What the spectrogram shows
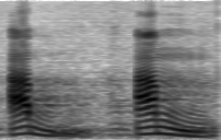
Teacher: Jadi bibirnya ditempelin ba dengan ma.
